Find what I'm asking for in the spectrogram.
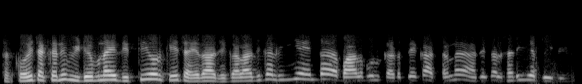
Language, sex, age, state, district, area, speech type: Dogri, male, 18-30, Jammu and Kashmir, Reasi, urban, conversation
